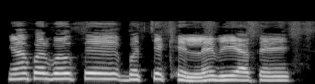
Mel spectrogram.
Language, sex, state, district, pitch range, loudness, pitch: Hindi, male, Bihar, Saran, 190-255 Hz, -14 LUFS, 225 Hz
